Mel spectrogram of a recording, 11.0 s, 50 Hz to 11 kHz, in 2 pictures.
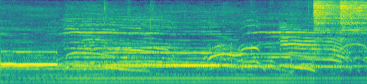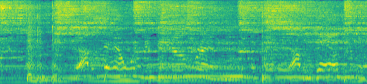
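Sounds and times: guitar and bass chord ringing: 0.0s - 11.0s.

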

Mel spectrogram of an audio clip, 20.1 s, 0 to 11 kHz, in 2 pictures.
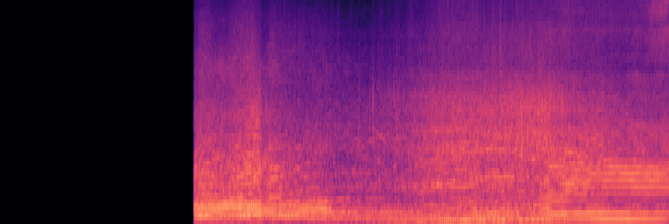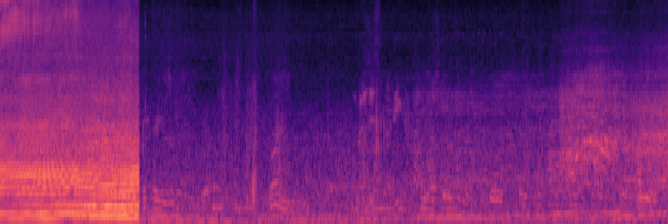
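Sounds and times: car engine accelerating: 3.0s - 12.2s.

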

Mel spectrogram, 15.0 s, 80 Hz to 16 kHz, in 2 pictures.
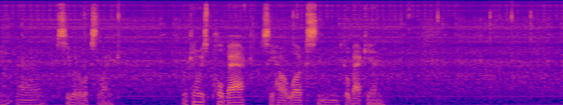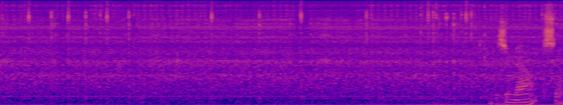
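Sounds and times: low electrical hum and hiss: 0.0s - 15.0s
faint ticks: 5.7s - 11.6s.

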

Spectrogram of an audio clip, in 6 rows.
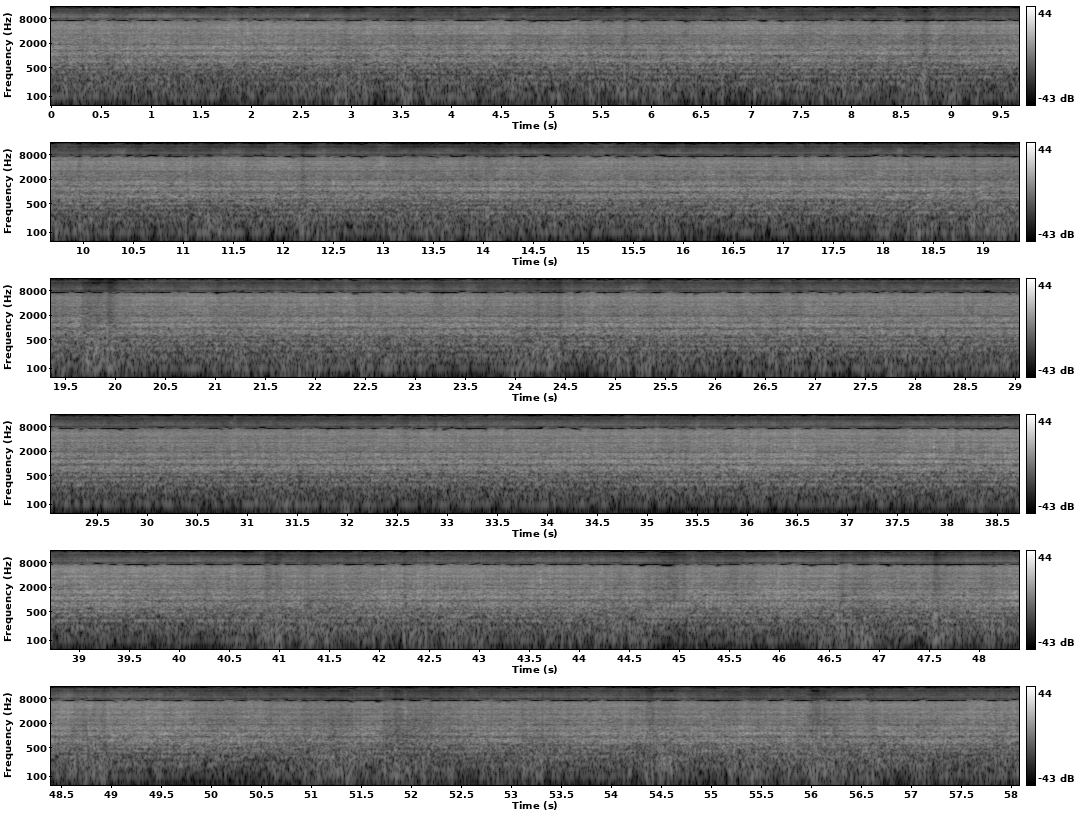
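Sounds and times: helicopter rotor and engine drone: 0.0s - 58.0s.

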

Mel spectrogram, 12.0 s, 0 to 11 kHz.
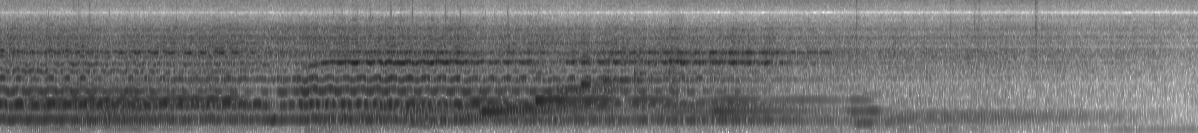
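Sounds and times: instrumental chanson on vinyl: 0.0s - 11.9s.

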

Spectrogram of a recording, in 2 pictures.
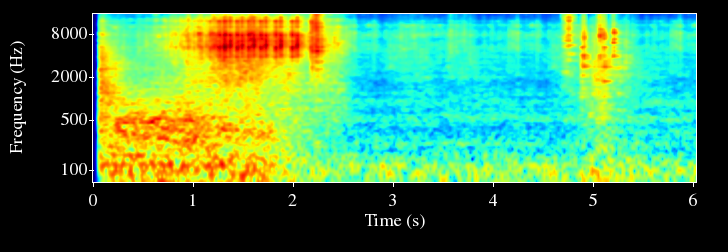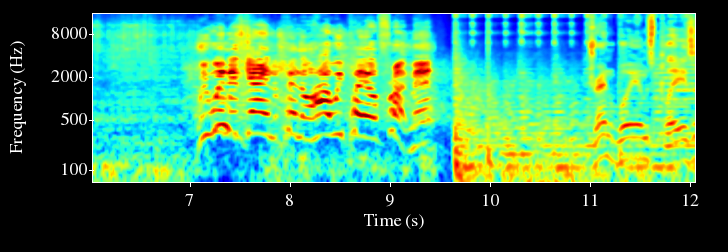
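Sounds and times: low drone: 0.1s - 7.1s.

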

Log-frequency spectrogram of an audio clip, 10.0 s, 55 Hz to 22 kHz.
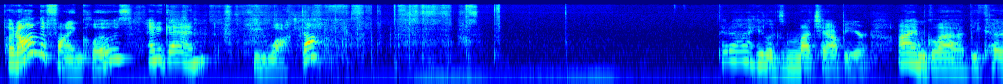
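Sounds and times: page turning paper rustle: 1.7s - 5.1s.

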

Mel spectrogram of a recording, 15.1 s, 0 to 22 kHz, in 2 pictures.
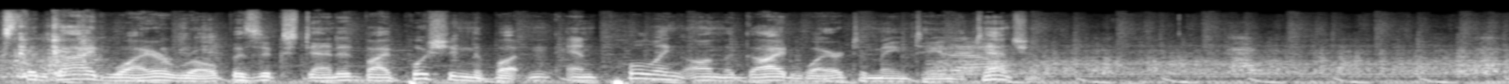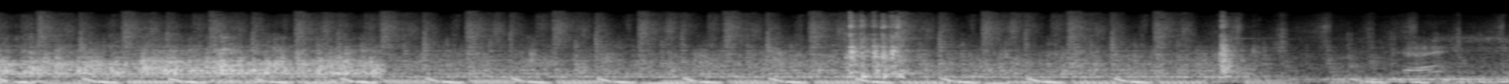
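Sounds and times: electric winch motor humming: 4.6s - 14.0s.

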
